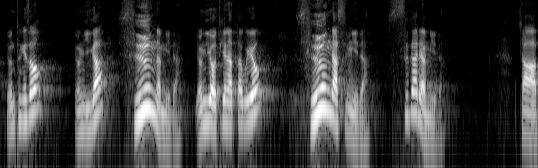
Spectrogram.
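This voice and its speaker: Lively high-voiced man teaching a class. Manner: asks the class to repeat, then answers himself. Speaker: Bible school teacher. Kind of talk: mnemonic lesson with call-and-response questions.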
